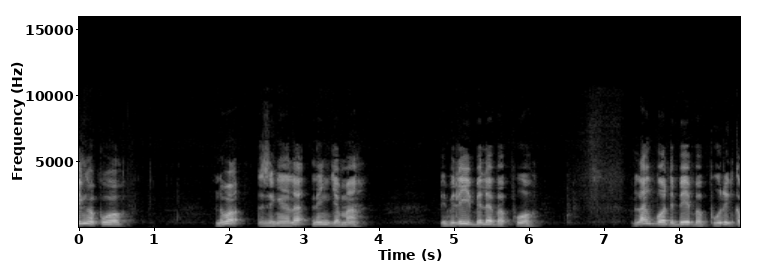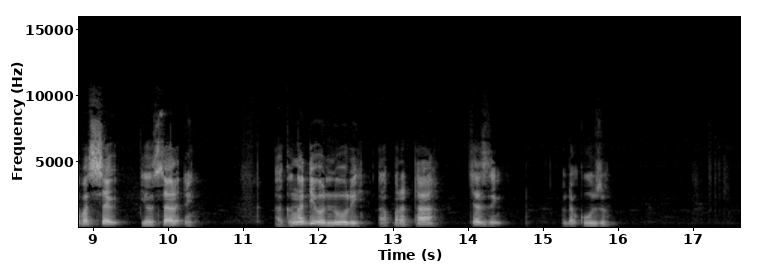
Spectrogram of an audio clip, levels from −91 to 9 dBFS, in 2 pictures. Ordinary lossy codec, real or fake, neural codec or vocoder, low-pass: MP3, 64 kbps; real; none; 10.8 kHz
